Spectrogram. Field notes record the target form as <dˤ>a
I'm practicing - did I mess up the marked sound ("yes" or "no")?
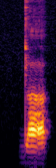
yes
